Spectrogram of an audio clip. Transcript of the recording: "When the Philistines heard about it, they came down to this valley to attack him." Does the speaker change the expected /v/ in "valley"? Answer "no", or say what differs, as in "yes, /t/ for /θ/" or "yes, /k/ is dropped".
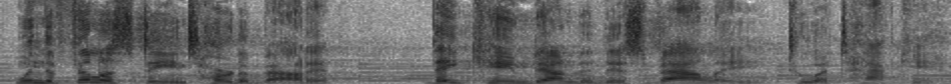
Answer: no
